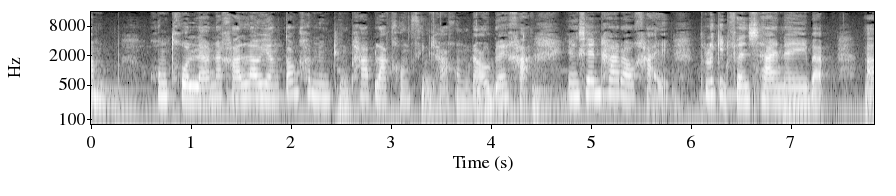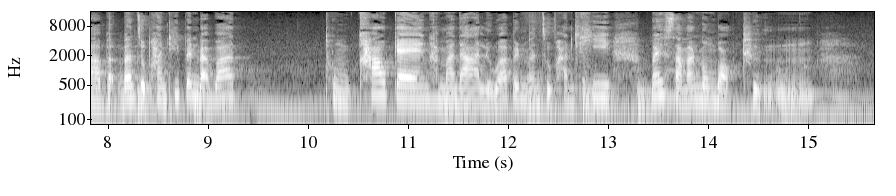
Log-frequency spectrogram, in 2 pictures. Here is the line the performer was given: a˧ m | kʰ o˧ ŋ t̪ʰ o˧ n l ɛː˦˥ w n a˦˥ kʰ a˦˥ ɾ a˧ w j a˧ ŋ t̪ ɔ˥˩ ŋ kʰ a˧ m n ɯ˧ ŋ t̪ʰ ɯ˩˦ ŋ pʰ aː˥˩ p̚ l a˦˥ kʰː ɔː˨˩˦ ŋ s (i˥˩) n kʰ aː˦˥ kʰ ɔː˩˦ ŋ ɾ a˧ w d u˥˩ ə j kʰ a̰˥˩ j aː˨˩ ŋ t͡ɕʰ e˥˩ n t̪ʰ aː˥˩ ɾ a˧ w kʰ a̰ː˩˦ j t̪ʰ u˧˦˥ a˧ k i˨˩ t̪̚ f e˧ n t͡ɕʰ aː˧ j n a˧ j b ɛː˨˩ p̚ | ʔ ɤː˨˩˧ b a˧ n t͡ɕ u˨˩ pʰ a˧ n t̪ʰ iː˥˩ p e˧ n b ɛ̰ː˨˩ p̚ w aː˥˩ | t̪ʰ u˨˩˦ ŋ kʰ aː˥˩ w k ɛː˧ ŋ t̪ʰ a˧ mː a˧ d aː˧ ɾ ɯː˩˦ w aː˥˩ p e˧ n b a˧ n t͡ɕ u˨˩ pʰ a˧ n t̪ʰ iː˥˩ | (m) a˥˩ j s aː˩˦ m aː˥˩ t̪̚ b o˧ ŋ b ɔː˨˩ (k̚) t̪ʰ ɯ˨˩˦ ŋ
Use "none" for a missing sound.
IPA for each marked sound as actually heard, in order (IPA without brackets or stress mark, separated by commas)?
i˨˩˦, m, k̚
